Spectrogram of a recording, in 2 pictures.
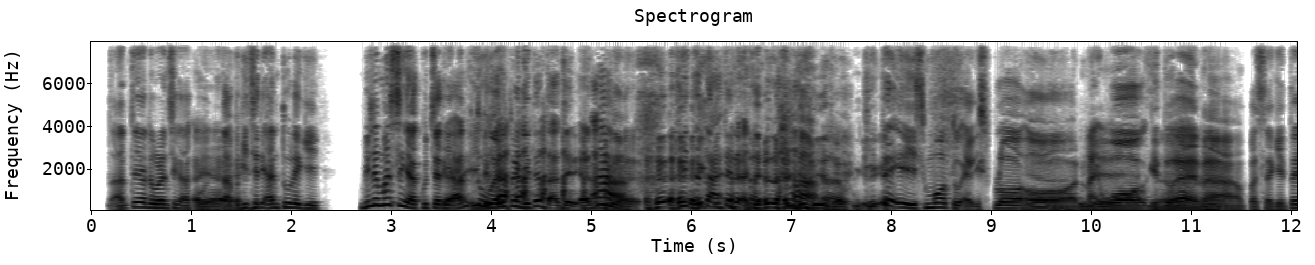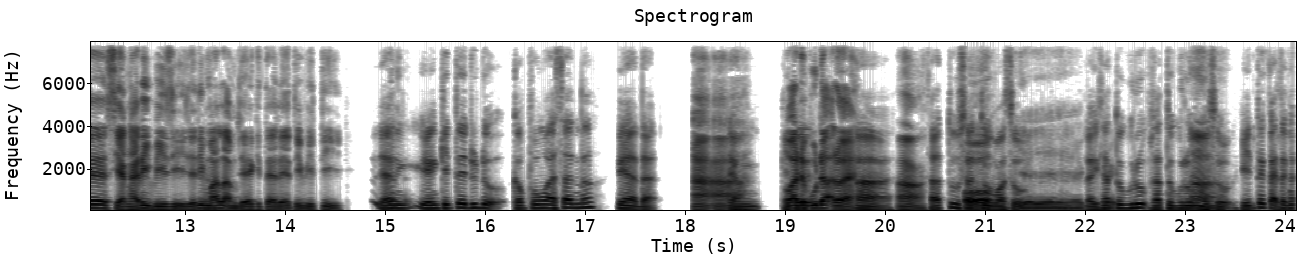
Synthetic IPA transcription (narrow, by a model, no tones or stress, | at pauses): ant̪eadaoɾaŋt͡ʃəkaakuaʔbəɡit͡ʃaɾiant̪ulaɡi | bilamasɪŋakut͡ʃaɾiant̪ukat̪kit̪ət̪aʔt͡ʃaɾianakiət̪ait̪ənaʔd͡ʒalant̪ukit̪əismɔt̪uɛk̚splɔtɔnat̪̚wɔk̚ɡiukanapasakit̪əsiaŋɦaɾibizid͡ʒadimalamd͡ʒajək̬it̪əadaɛk̚t̪ivit̪i | jaŋjaŋkit̪ədudʊʔkəpəŋwasant̪ut̪eŋaʔt̪aʔ | aa̰jaŋkiadabudaʔd̪uaaasat̪usaumasʊʔlaɡisauɡɾup̚sat̪uɡɾup̚masʊʔkit̪əkaʔt̪əŋ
